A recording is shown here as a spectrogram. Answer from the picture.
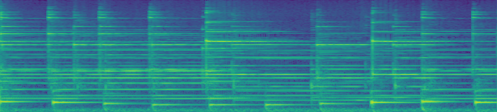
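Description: Handbell choir playing, struck chords about every two-thirds of a second, each left ringing.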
